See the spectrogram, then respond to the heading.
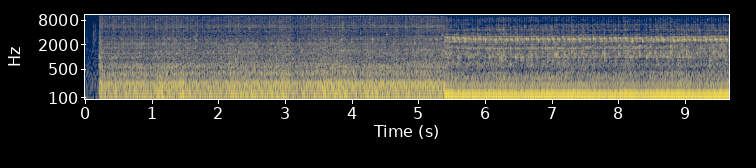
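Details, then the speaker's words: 1957 GMC 450 water well drilling rig engine running after bent push rods were replaced; steady low even idle with smooth firing beat that deepens and firms, no knocking or tapping; oil burning on exhaust caused smoke; owner calls it beautiful: normal idle. "I'm really stoked that the engine is running. It sounds beautiful."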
